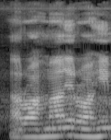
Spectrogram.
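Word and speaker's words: الرحمن الرحيم: রাহিম আর রহমানির রাহিম এখানে বড় হা এটি গলার মধ্যে হালকা চাপ দিয়ে উচ্চারণ করতে হবে আর রহ আর রহমানির রাহিম এখানেও বড় হা আর রহমানির রহিম বলা যাবে না আর রহমানির রহিম বললে নামাজ হবে না আর রহমানির রাহিম আর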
